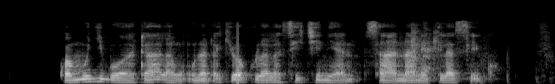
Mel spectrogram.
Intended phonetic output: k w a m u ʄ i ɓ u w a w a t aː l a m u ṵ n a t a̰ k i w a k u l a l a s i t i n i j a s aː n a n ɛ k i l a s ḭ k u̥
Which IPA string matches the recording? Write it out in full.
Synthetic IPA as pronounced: k w a m u ʄ i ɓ u w a w a t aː l a m u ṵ n a t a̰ k i w a k u l a l a s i t͡ʃ i n i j a s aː n a n ɛ k i l a s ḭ k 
